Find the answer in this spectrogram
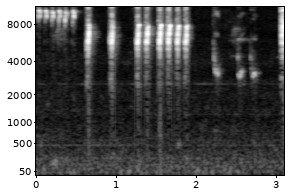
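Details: Lure song of a brown-throated sunbird displaying its song fill-ins: a quick run of very high ticking notes, loud sharp chips in pairs and triplets, a few lower slurred whistles, then a final sharp chip.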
